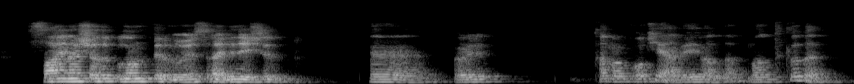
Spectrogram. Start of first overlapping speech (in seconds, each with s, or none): none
